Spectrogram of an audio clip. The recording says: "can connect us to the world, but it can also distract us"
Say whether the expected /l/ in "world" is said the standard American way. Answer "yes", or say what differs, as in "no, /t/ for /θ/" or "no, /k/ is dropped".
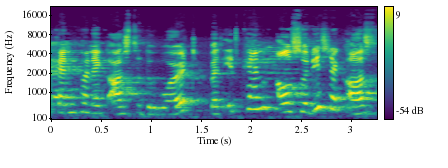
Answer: no, /l/ is dropped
